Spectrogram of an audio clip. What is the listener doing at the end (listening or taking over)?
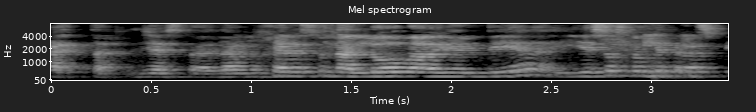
listening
